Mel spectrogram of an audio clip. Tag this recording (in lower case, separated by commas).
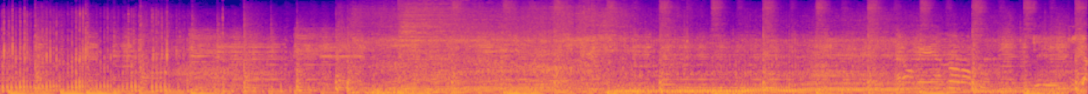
music, speech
